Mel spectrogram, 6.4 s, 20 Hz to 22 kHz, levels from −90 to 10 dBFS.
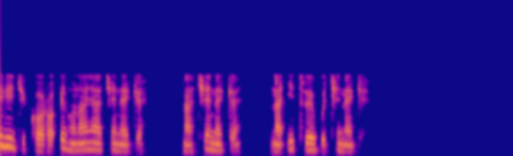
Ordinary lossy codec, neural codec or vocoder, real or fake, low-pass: none; none; real; 3.6 kHz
